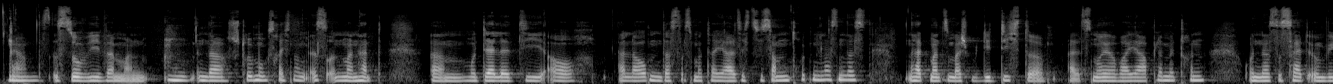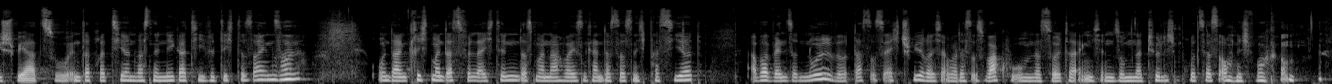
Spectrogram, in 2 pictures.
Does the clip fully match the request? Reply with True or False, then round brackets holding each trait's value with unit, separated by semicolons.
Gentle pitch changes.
True (2.2 semitones)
